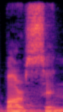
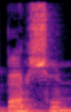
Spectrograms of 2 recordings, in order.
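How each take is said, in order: First: পার্সন as par-SEN; পার্সন ending in -sen, not -son; correct pronunciation. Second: পারসন as par-SON; Bengali-style পারসন ending in -son; everyday local pronunciation. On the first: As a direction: say পার্সন with e in the last syllable. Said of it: "এটার সঠিক উচ্চারণ হবে". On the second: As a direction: say পারসন with a round o at the end. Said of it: "আমরা বলি". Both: Shown as a demonstration.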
